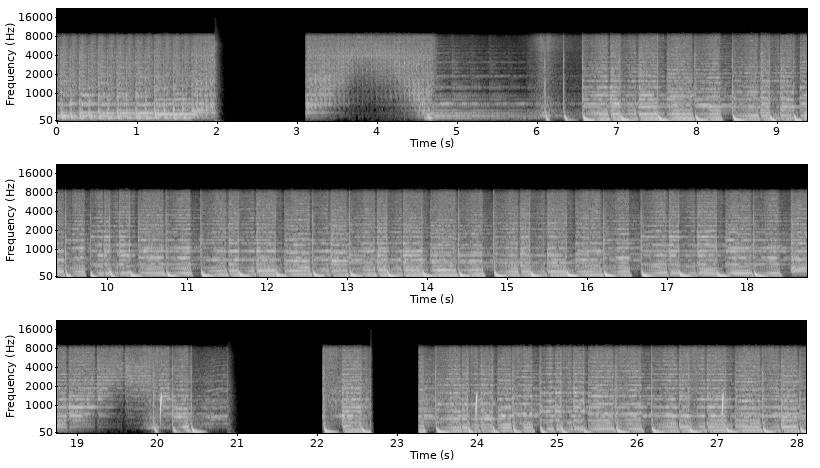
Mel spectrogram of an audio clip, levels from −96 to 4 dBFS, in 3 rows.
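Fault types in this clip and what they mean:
Call audio freeze: The sound stalls at 1.97 s and again at 20.88 s. Each time there's a short fading tail, then roughly a second of silence, about 1.04 s and 1.09 s. Playback then picks up right where it left off. Nothing goes missing, but each stall pushes everything after it about 1.1 to 1.2 s later. The likely cause is packets getting held up in transit until the jitter buffer ran dry.
Jitter buffer speed-up: After the stalls, the receiver had more audio queued than it wanted, so it trimmed tiny pitch-period slices over and over to catch up. From 8.84 to 15.34 s, the sound plays at 117% speed, and from 23.70 to 27.80 s at 126%, with the pitch unchanged. Each stretch sheds around a second and comes across as noticeably rushed, the second one more so.
Long network dropout: At 22.67 s, the sound cuts out for about 0.6 s. There's a brief fading remnant, then roughly 0.56 s of silence before it resumes at 23.29 s. 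Unlike the freezes, this stretch is simply gone, and the sound jumps ahead past the missing part. The likely cause is no packets arriving at all for that moment, with those packets never recovered.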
